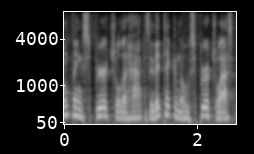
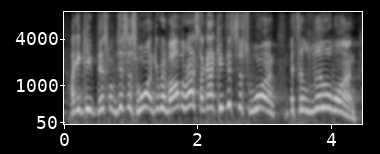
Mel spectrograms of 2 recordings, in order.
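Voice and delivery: high, loud whiny begging; 13 semitones higher, 5 dB louder than usual. Acted. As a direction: plead like a child who won't let go. Sinner begging to keep sin.

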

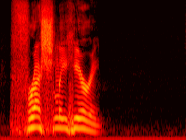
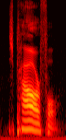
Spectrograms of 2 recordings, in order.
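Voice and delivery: normal talking voice

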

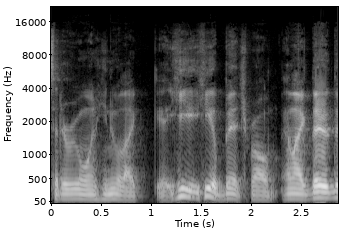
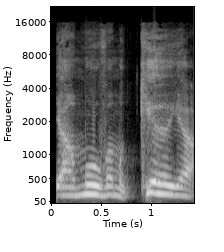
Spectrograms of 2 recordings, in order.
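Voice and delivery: higher-pitched mock threatening command; retold cop threat; 10 semitones higher, 4 dB louder than usual. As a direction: imitate a cop talking tough. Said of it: "he's talking some hot shit".

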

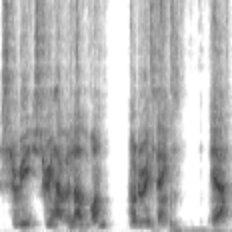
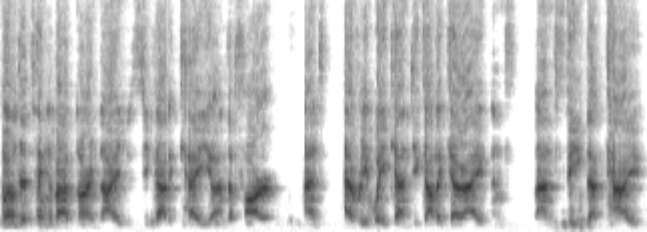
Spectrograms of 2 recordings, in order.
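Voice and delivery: quick Northern Irish attempt; amateur Northern Irish impression; Northern Irish accent. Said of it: "Northern Irish".

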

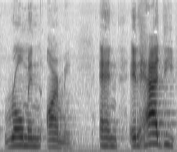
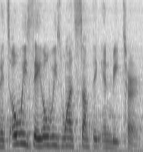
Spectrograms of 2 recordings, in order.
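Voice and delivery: ordinary delivery

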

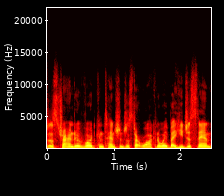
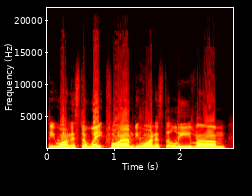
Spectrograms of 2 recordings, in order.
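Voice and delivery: louder, exasperated question to the angry man; missionary calling out to the angry guy, loud and exasperated; raised voice; 2 semitones higher, 10 dB louder than usual. Retold or imitated. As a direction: push it out loud, half pleading.

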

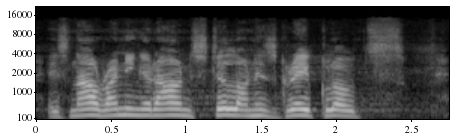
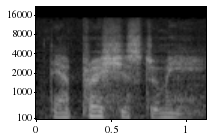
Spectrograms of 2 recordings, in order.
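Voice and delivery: hushed repeat; 5 semitones lower, 9 dB quieter, faster than usual. Real, not acted. Tender repeat of Jesus' words.

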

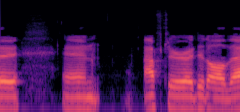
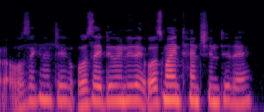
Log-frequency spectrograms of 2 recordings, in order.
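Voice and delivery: confused; 8 semitones higher, 6 dB quieter, faster than usual. Retold or imitated. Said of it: "and then I forget".

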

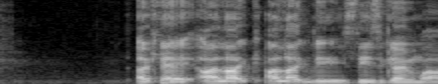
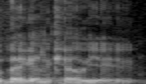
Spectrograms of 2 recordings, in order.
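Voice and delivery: whisper; 6 semitones lower, 7 dB quieter than usual. Real, not acted. Warning about the bleep.

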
